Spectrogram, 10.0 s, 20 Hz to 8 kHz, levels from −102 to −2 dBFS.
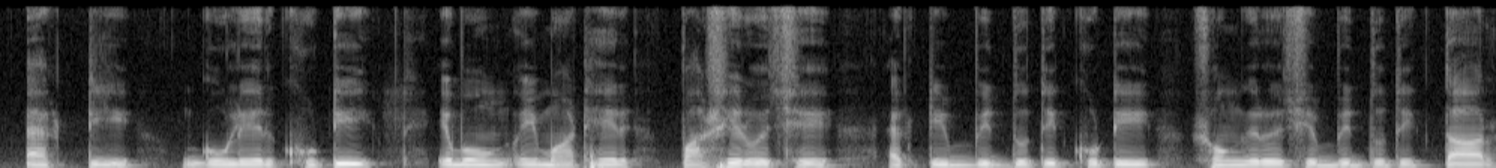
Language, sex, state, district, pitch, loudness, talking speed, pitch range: Bengali, male, West Bengal, Malda, 105 Hz, -21 LUFS, 95 wpm, 95-110 Hz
